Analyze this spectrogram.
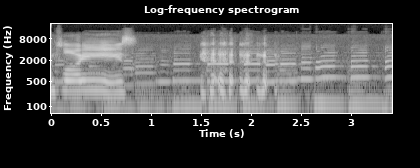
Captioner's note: laughs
